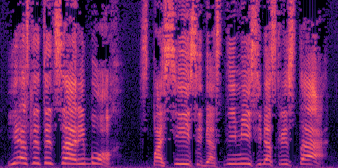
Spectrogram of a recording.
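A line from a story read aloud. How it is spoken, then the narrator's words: Raging crowd shouting. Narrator (Russian): Толпа внизу бесновалась и кричала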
